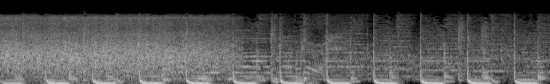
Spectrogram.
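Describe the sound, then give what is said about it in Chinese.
Dense clapping fills the first couple of seconds over a steady, thumping beat, then fades as the rhythmic music carries on alone with punchy bass hits. “小猪佩奇身上纹，掌声送给社会人。”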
